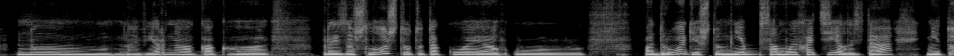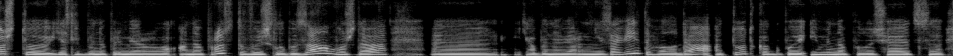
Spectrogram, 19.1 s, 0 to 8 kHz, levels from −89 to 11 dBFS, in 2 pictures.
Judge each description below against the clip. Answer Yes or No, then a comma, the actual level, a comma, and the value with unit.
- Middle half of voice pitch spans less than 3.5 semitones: Yes, narrow, 2.5 semitones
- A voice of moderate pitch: No, high, 205 Hz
